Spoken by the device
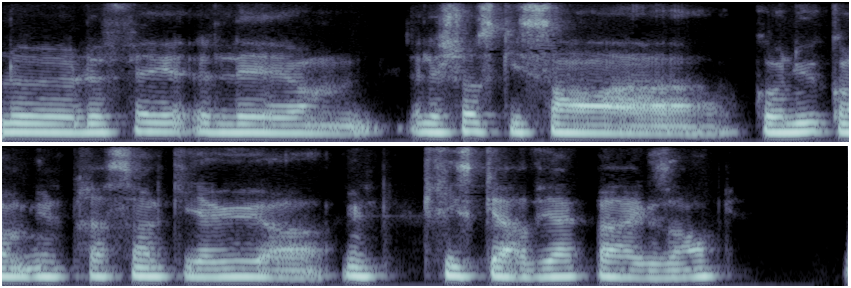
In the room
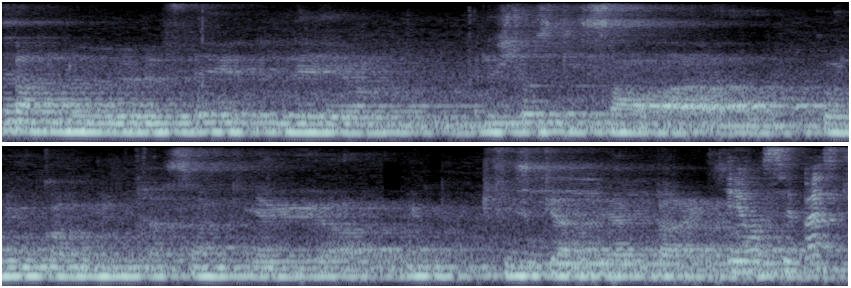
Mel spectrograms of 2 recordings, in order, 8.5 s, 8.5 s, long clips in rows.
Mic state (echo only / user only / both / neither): both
